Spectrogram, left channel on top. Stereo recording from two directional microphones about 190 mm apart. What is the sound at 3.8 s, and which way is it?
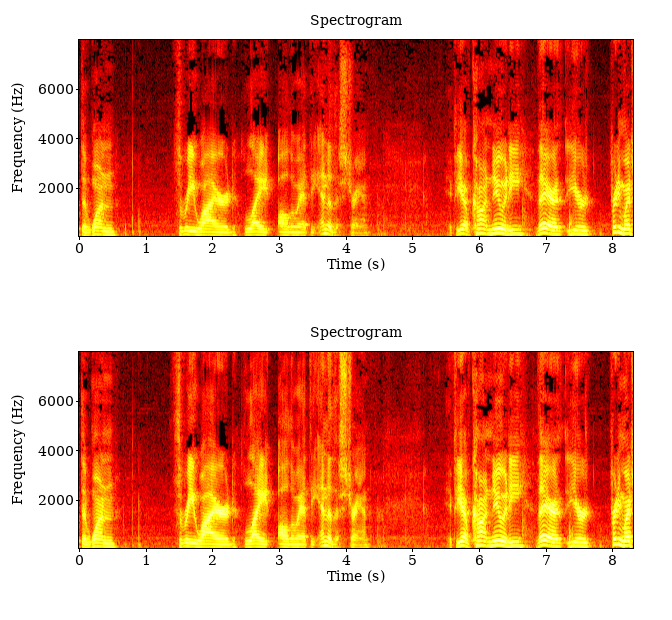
Speech, 35° right (ahead or behind).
